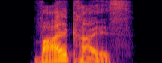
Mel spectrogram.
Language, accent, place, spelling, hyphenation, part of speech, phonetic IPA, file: German, Germany, Berlin, Wahlkreis, Wahl‧kreis, noun, [ˈvaːlkʁaɪ̯s], De-Wahlkreis.ogg
- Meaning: electoral district, constituency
